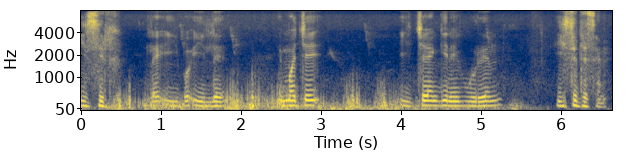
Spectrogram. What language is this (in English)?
Kalenjin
